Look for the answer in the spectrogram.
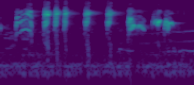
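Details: Long-tailed shrike known as pentet, calling to encourage a quiet or shy shrike to sing: about seven harsh, rasping chattered notes spaced roughly a third of a second apart, with a faint low hum.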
